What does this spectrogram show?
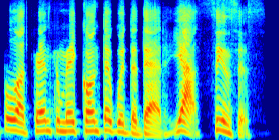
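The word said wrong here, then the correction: séance: sense, seance. Okay, seance. That's the pronunciation.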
